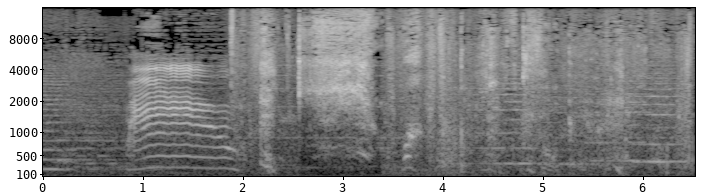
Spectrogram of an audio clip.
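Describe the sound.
A man hiding behind a window imitates a cat with one drawn-out, fairly loud meow, followed by clattering and rustling noises as a window is shut with a thud and shuffling sounds continue.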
